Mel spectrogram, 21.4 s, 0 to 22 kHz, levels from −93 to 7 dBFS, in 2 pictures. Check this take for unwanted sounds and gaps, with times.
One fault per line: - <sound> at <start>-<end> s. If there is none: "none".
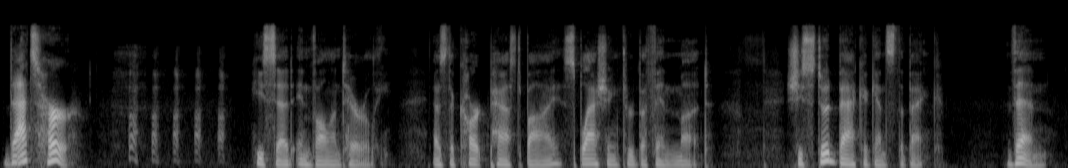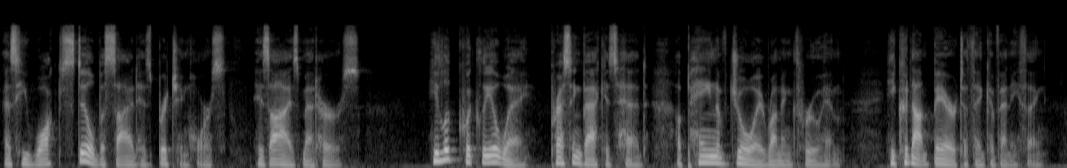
- laugh at 1.1-2.3 s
